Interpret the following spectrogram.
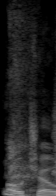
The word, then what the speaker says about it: OTXO: Oh, and A little ominous, but Ocho, one of the best games of the year that not a lot of people talk about. It's spelled OTXO, but if you like Hotline Miami, Yeah.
